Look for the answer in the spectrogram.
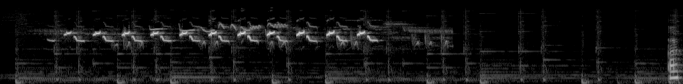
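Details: A tit, a wintering forest bird, repeats a bright, high two-note phrase about eleven times in three seconds, then gives a brief buzzy trill; faint low clicks run underneath.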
